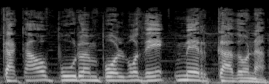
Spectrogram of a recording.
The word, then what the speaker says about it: Mercadona: ¿Cómo se pronuncia Mercadona? – Mercadona.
